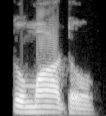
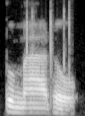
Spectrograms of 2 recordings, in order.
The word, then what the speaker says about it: tomato: इसके मुताबिक this actually pronounces tomato, tomato. In British English, it's pretty weird and strange to pronounce this word as tomato.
